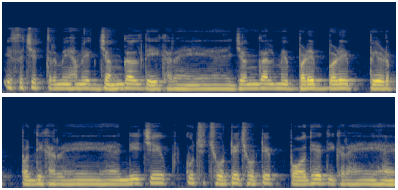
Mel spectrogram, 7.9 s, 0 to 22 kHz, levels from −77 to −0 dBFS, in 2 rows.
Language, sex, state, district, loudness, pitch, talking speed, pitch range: Hindi, male, Punjab, Kapurthala, -19 LUFS, 145 Hz, 190 wpm, 130-150 Hz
